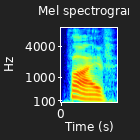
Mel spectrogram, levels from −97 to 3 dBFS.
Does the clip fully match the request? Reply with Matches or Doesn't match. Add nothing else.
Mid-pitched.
Matches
